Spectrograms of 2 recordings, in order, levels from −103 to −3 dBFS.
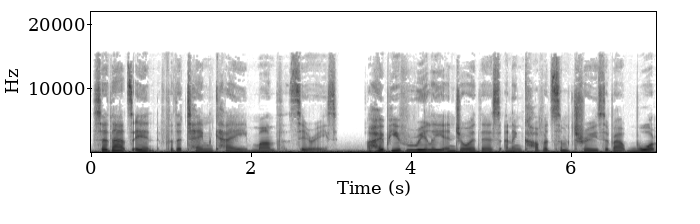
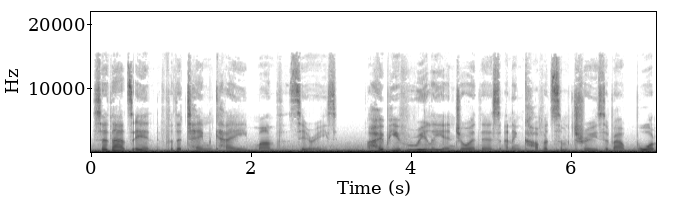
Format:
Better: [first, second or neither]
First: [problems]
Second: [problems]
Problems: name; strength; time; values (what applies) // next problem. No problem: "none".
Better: first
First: low rumble; faint; throughout; 25 dB below the speech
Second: low rumble; loud; throughout; 2 dB below the speech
